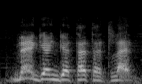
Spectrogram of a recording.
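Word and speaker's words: megengedhetetlen: Megengetetetlen. Blimey, oh David, Welsh, Irish, Riley. How many syllables? Let's count them. Meg, eng, get, het, tet, len. 6!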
